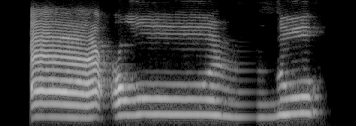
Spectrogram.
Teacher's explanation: Lidahnya keluarkan sedikit, ya. Keluarkan sedikit ujung lidahnya ke tempat ketemu sama ujung gigi di atas. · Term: huruf zal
